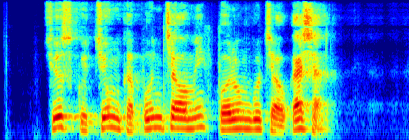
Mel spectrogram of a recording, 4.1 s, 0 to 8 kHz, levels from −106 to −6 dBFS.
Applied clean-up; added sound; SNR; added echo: neural mask model DeepFilterNet 3.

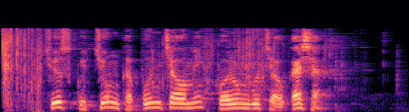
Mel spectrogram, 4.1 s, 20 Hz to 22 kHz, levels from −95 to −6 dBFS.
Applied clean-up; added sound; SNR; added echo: classical method WPE with log-MMSE.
